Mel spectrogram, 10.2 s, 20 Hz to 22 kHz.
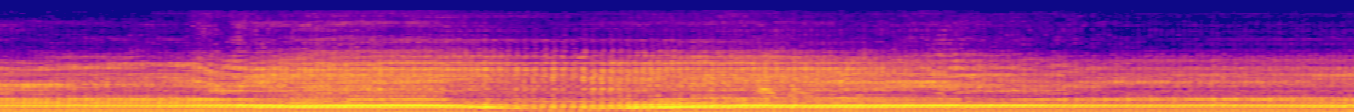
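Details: Old Johnson 90hp outboard on a 1987 Crestliner aluminum boat, sat about a year, fresh plugs; rough uneven two-stroke idle that dips and stumbles then picks back up; needs carb work, carbs to come off and fuel lines to be cleaned.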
